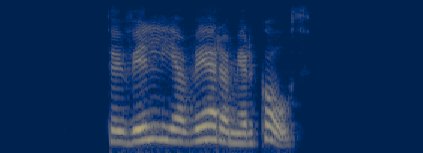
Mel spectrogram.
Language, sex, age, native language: Icelandic, female, 40-49, Icelandic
